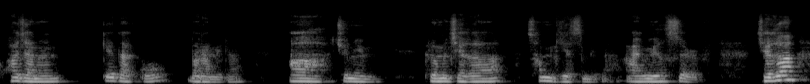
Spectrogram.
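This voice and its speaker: Middle-aged male professor, unhurried lecture delivery, slow drawn-out poetry reading. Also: a little high, darkish tone. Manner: reads English verse lines very slowly and deliberately; explains in plain spoken Korean, acting out quoted lines.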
